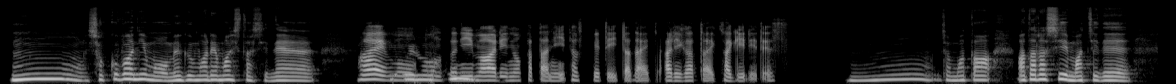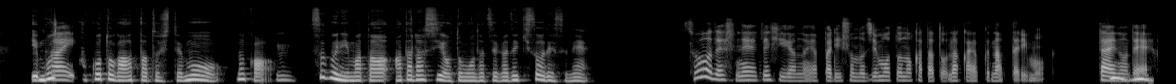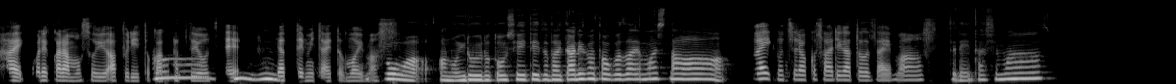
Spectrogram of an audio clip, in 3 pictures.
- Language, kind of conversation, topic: Japanese, podcast, 新しい街で友達を作るには、どうすればいいですか？
- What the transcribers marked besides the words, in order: none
